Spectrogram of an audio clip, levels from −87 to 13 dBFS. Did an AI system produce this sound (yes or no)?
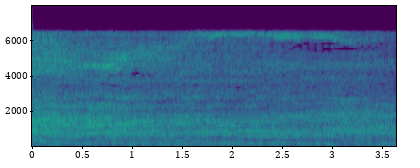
yes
